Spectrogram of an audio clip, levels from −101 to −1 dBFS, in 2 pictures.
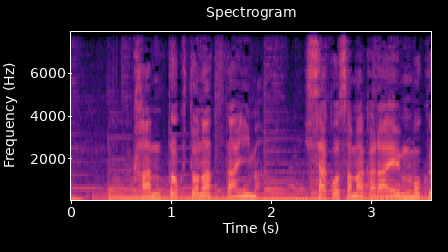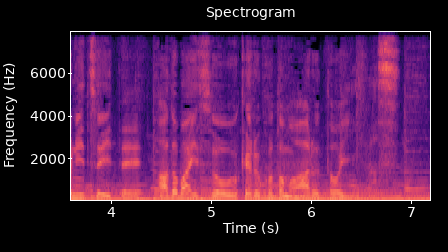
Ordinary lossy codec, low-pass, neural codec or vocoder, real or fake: none; none; none; real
